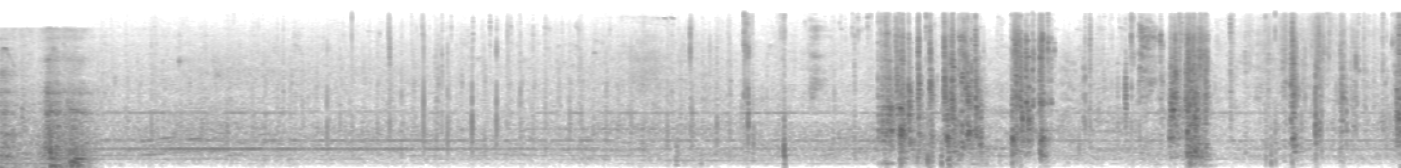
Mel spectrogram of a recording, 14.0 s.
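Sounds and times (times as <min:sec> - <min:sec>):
tools rattling and clattering: 0:08.8 - 0:10.6.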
